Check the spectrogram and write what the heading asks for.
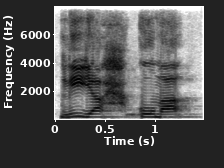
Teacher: یا کے بعد جو ہا ہے یہ ہا باریک ہے، اس کو بھاری ساؤنڈ کے ساتھ نہیں پڑھنا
